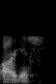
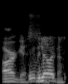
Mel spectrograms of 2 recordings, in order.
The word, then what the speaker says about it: Argos: you came up with Argos correct yep say it like a local Argus there you go arus you you said it how it is you know spelled Argus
